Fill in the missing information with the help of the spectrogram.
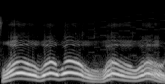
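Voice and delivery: high, loud startled whoas. Real, not acted. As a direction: caught off guard by the wave. Mine nearly hits his ship.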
